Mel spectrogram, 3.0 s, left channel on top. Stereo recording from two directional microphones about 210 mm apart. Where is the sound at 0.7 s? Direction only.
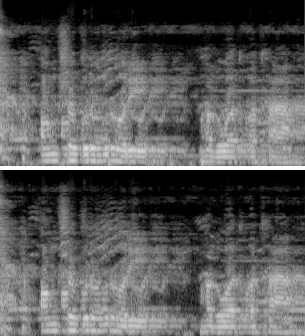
25° left (ahead or behind).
